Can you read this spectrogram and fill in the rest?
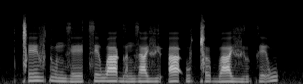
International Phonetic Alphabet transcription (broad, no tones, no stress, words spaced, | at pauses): ǀevɗu nzet͡sew aɡɐnzavʲɵ ʔaʔuǀɵ ba vʲukew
